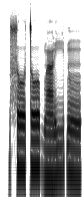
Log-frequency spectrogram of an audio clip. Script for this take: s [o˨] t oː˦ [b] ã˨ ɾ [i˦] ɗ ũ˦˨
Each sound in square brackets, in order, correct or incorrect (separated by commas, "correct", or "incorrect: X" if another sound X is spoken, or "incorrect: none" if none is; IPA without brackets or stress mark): correct, correct, incorrect: iː˦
